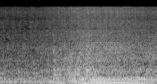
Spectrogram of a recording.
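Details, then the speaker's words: Honda Fit with CVT transmission, accelerated after a heavy-vibration check at idle: engine drone swells with a loud low roar and rising tone, with both the engine and the transmission very noisy; mechanic links it to the torque converter and flywheel; cause unconfirmed. "Sobrang ingay. Oh. Sobrang ingay ng ng mismo ng makina niya. Pati transmission, maingay lahat."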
